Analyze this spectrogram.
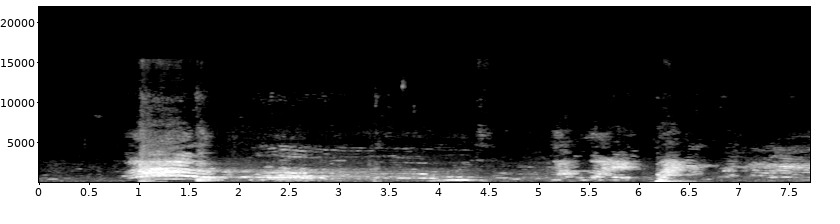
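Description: A young man speaks into a microphone over loudspeakers in an echoing hall.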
